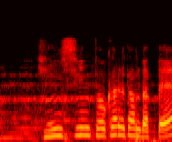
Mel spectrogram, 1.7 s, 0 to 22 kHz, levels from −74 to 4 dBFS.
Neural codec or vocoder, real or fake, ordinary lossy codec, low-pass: codec, 16 kHz, 8 kbps, FreqCodec, smaller model; fake; Opus, 32 kbps; 7.2 kHz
